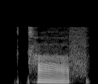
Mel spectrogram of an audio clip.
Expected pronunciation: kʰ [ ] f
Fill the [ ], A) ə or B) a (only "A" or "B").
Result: B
